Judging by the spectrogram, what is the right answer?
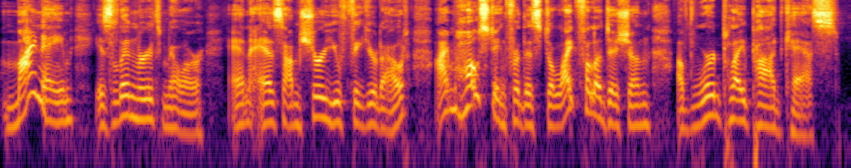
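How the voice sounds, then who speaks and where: Elderly woman with a low-set, dry-recorded voice. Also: expressive, unhurried, few pauses, breathy edge, no room sound, soft background music. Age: 80s. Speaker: guest podcast host, comedian and author. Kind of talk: podcast monologue with writing tips and story reading.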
